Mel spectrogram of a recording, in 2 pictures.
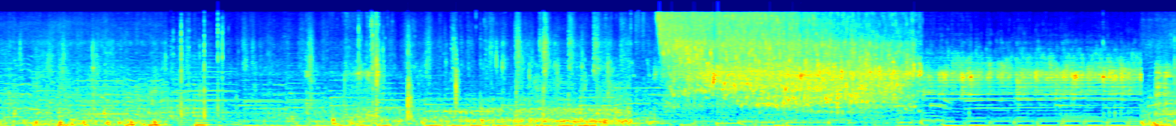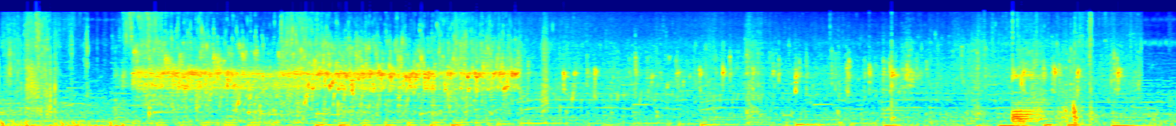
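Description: Background music, with deep-frying oil sizzling loudly twice, each time for a few seconds, as dumplings go into the hot oil of a wok.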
